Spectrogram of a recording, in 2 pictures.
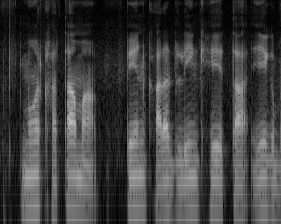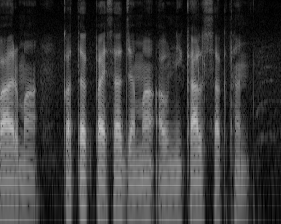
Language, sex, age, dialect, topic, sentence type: Chhattisgarhi, male, 31-35, Eastern, banking, question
